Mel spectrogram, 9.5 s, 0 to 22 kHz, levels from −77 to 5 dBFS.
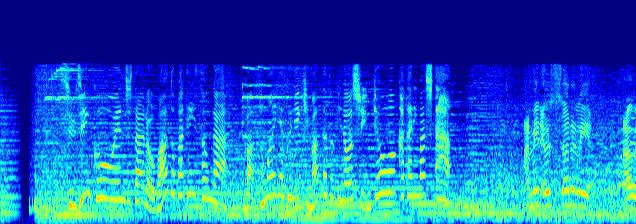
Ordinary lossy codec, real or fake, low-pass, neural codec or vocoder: none; real; none; none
